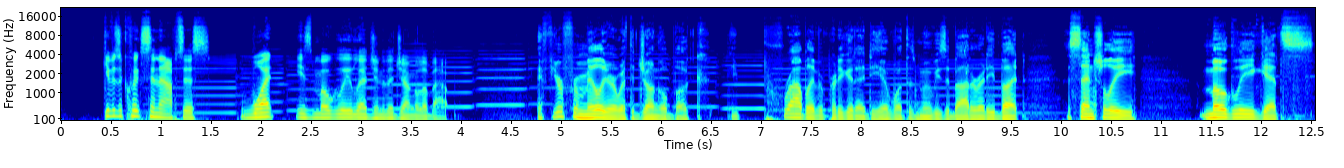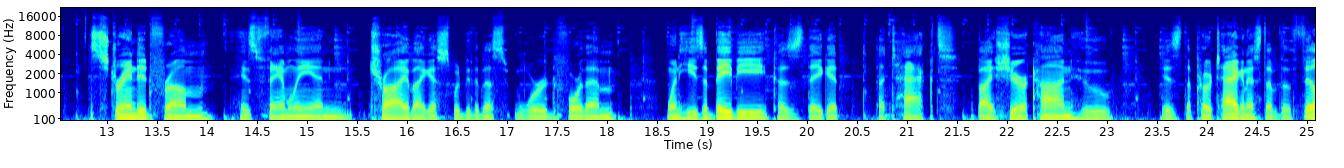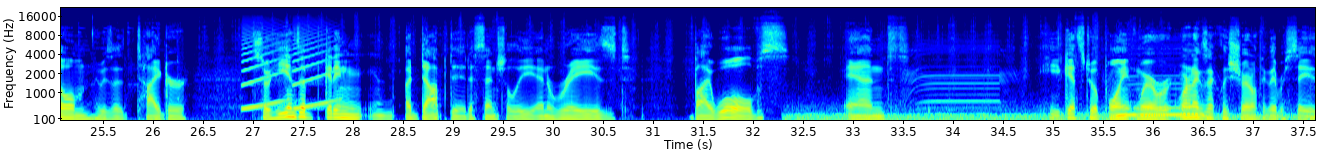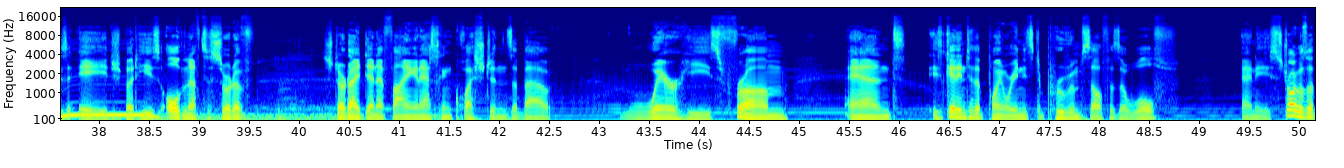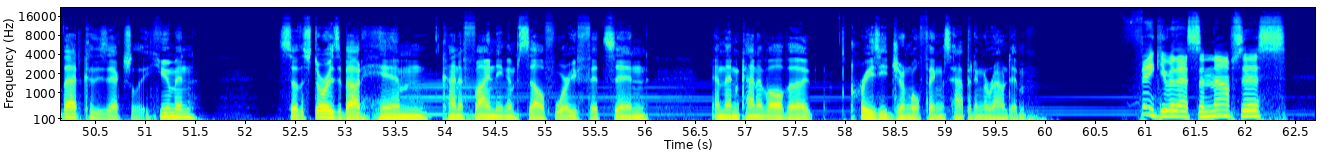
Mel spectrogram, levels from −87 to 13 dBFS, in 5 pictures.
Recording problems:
background music; faint; throughout; 30 dB below the speech
siren; noticeable; from 27 to 28 s; peak 4 dB below the speech
phone ringing; loud; from 32 to 40 s; peak 1 dB above the speech

